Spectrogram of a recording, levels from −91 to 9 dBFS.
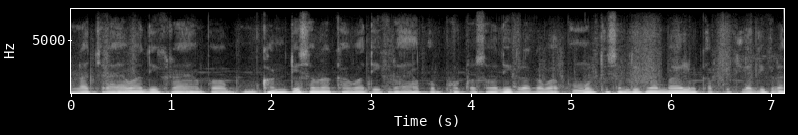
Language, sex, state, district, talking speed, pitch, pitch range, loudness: Hindi, male, Punjab, Pathankot, 135 wpm, 130 Hz, 125-130 Hz, -16 LUFS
